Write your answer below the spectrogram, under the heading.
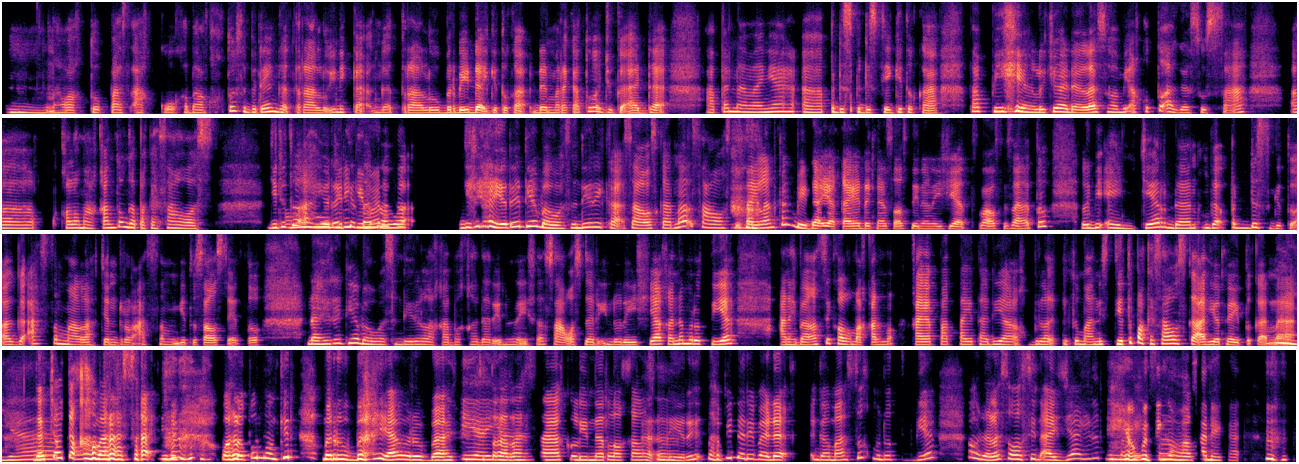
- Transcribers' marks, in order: laughing while speaking: "Tapi"; other background noise; chuckle; tapping; chuckle; laughing while speaking: "sama rasanya"; laughing while speaking: "merubah"; chuckle
- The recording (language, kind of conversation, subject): Indonesian, podcast, Apa pengalaman kuliner lokal paling tidak terlupakan yang pernah kamu coba?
